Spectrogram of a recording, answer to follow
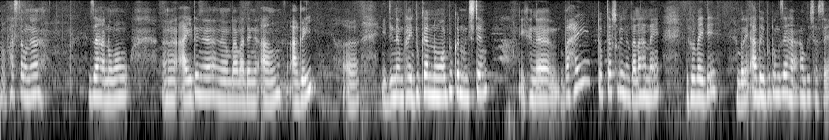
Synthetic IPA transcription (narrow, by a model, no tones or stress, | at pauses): pʰastawna | zaɦanɔŋaw | a̰jdɯŋɯbabadɯŋɯʔaŋa̰ɡɯj | idinɯŋpʰɾajdukanːɔŋawdukanmənsitɯŋ | ḭkʰanɯbaɦajtɔp̚tap̚sɔlinazanaɦanajipʰɯɾbajde | baɾa̰jʔa̰bɯjbɔdɔŋzaɦaabɯjsasḛ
